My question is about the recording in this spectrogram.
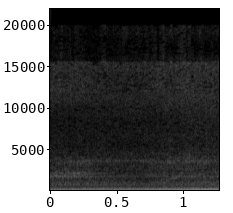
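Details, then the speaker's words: Massey Ferguson GC1710 tractor after repairing a broken wire at the temperature sensor on top of the water pump, revved to about 2000 rpm: steady, smooth diesel drone, no knocks or misses; temperature gauge now rising as it should. "I had the tractor revved up to about 2,000 RPMs right now, and the temperature gauge is starting to rise as it should."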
